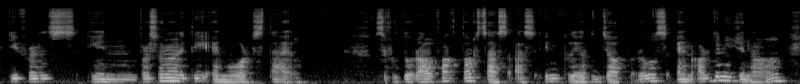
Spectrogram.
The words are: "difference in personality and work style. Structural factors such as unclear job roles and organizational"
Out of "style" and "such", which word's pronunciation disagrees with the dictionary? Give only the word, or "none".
such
